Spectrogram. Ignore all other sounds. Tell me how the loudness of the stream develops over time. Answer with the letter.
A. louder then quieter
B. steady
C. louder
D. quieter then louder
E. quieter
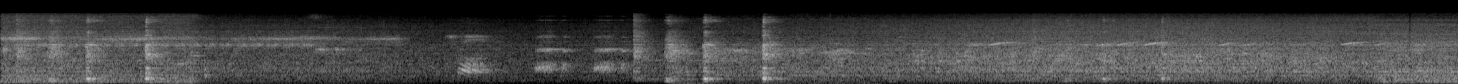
D.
